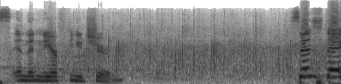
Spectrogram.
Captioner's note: applause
